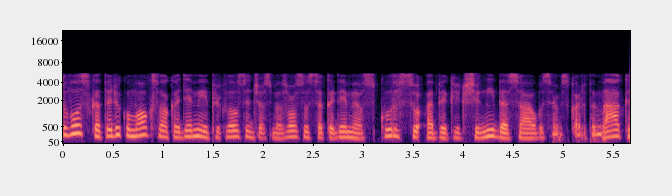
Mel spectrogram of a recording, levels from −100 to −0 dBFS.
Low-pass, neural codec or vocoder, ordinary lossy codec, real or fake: 5.4 kHz; autoencoder, 44.1 kHz, a latent of 192 numbers a frame, MeloTTS; MP3, 48 kbps; fake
